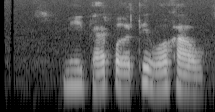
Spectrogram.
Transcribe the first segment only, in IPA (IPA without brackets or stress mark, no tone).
m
